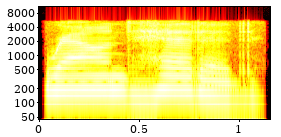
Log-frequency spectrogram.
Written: roundheaded

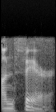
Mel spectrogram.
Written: unfair

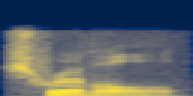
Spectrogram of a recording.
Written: shrivel

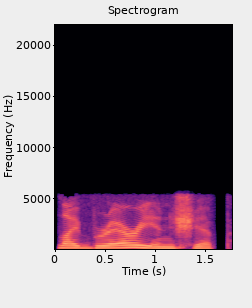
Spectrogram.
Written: librarianship

